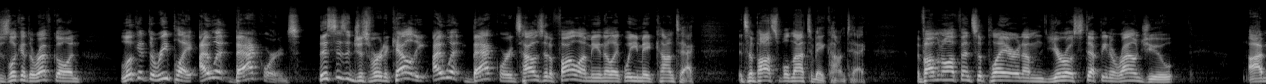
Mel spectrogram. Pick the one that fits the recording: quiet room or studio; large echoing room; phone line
quiet room or studio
